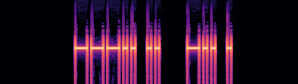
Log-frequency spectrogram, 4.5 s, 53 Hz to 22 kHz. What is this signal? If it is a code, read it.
Morse code, heard as a keyed tone, about 20 wpm, 700 Hz. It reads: 8I DE
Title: Winter Field Day Exchanges Encore 20wpm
